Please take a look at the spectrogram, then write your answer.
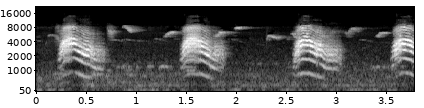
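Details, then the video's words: Long-tailed shrike, a canary and multi-species mimic, giving loud harsh rasping notes repeated about once a second, with faint thin whistles between them. "cendet gacor nembak nembak rapat isian kenari dan banyak jenis burung yang masuk masteran"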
